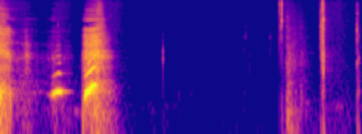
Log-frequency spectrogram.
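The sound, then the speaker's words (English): A pet named Bella snoring: a few breathy, snuffling snorts with a nasal whistle, then quiet except for a couple of faint soft ticks. “Bella's snoring.”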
